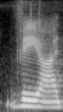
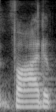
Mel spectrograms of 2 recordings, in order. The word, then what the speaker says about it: Vida: But I've always wondered about what I would have pronounced Vida Goldstein, Vida Goldstein, who was one of the early women independent candidates for parliament in the 1900s. But I found out, and it took a long time, that she actually pronounced it Vida Goldstein, so the exact opposite of what I would do.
